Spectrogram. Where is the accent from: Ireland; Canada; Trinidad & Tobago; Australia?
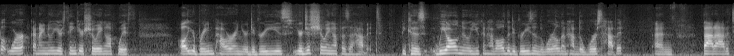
Trinidad & Tobago; I'm from the Caribbean, Trinidad and Tobago.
